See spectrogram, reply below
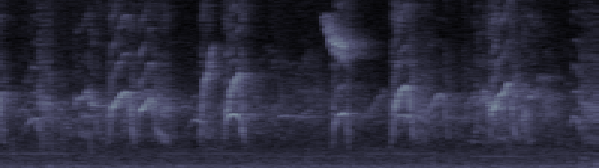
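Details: Eyebrowed thrush calling: thin, high, downslurred chirps and short squeaky notes come in quick irregular bursts, several overlapping, over a faint steady hum.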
